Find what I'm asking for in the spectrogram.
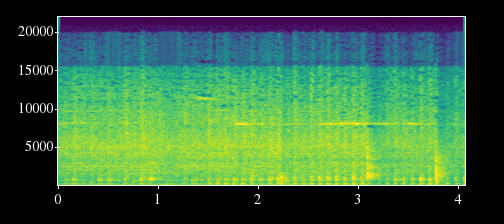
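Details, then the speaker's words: Kia Pro Ceed GT with a long-running cold-start misfire, started at about 2°C: uneven stumbling thumps about 1.5 a second with skipped beats, engine light flashing, rotten-egg smell; severe misfire, owner suspects catalytic converter. "it started doing something that it's not done so far that is very worrying it's misfiring loads but way worse than it's ever done it before"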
